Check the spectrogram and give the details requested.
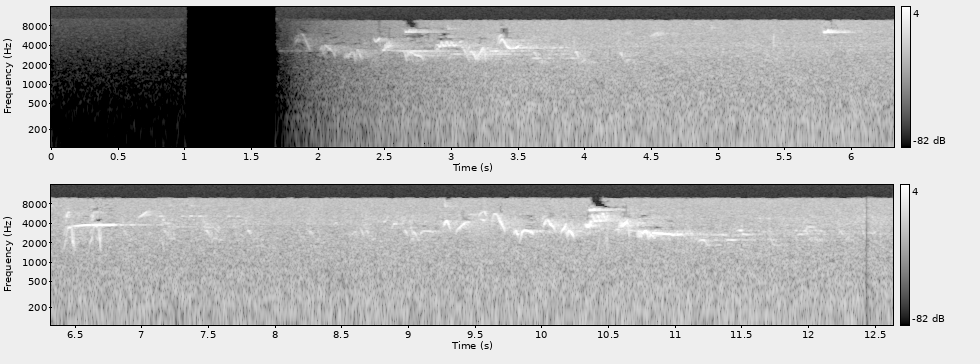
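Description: Silence for about two seconds, then small birds chirping over a steady background hiss.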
